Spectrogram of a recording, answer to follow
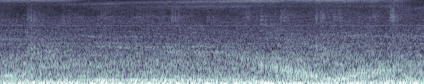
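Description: Several music tracks playing over each other at once: a dense, steady low drone with a few tones sliding in pitch above it.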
